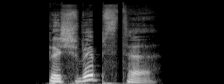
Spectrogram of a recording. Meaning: inflection of beschwipst: 1. strong/mixed nominative/accusative feminine singular 2. strong nominative/accusative plural 3. weak nominative all-gender singular
- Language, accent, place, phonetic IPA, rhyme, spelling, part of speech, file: German, Germany, Berlin, [bəˈʃvɪpstə], -ɪpstə, beschwipste, adjective / verb, De-beschwipste.ogg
